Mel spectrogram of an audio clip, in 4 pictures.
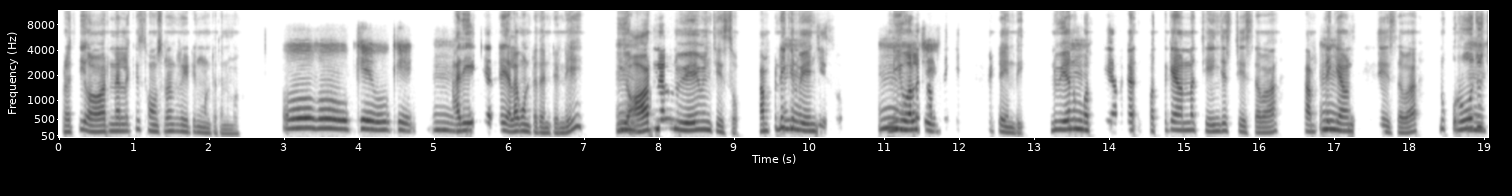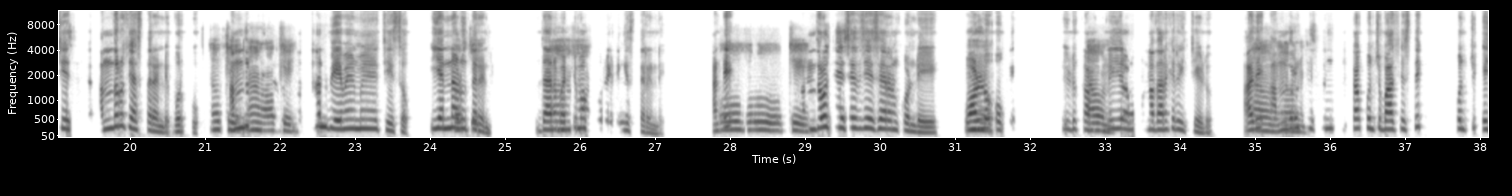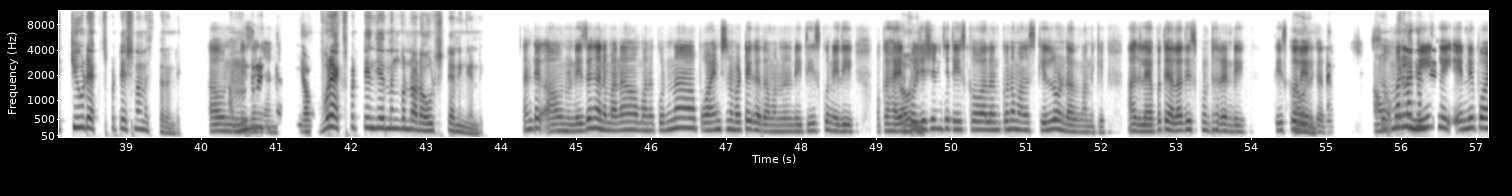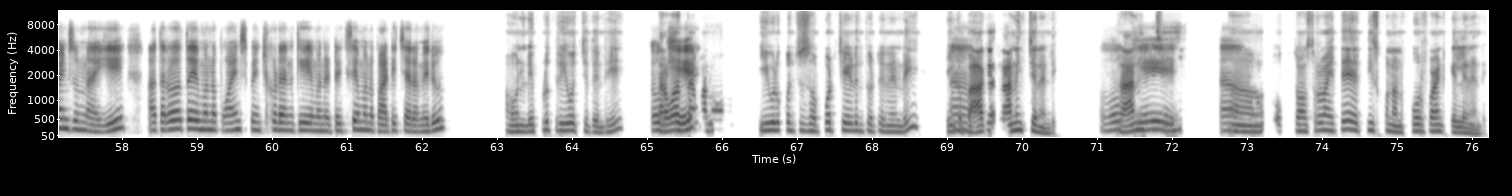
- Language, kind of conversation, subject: Telugu, podcast, సోషియల్ మీడియా వాడుతున్నప్పుడు మరింత జాగ్రత్తగా, అవగాహనతో ఎలా ఉండాలి?
- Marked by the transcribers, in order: tapping; in English: "కంపెనీ‌కి"; in English: "కంపెనీ‌కి"; in English: "చేంజెస్"; in English: "కంపెనీ‌కి"; in English: "చేంజ్"; other background noise; in English: "రేటింగ్"; in English: "కంపెనీ"; in English: "అచీవ్‌డ్ ఎక్స్‌పెక్టేషనని"; in English: "ఎక్స్‌పెక్ట్"; in English: "అవుట్‌స్టాడింగ్"; in English: "పాయింట్స్‌ని"; in English: "హైర్ పొజిషన్‌కి"; in English: "సో"; in English: "పాయింట్స్"; in English: "ట్రిక్స్"; in English: "త్రీ"; in English: "సపోర్ట్"; in English: "ఫోర్"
